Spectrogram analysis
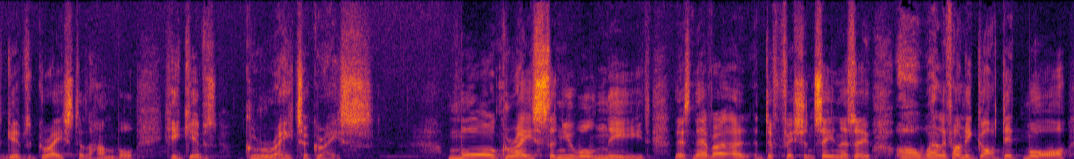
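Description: Older English man preaching earnestly. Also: a little high. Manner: earnest, emphatic, with many dropped soft phrases. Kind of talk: sermon. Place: church hall.

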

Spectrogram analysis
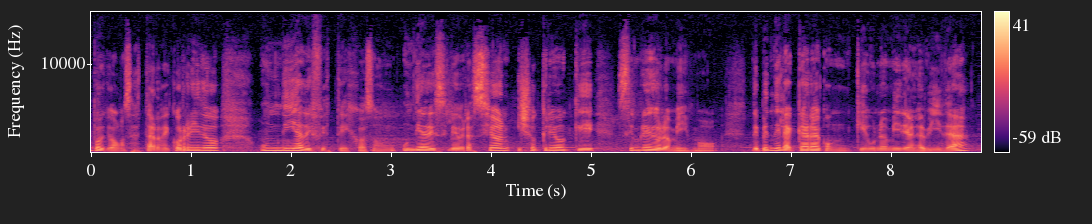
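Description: A woman's voice: a bass voice, darkish tone. A woman interviewing guests at a beer festival with a handheld mic, talking in a chatty, enthusiastic way. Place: beer festival hall, indoors.

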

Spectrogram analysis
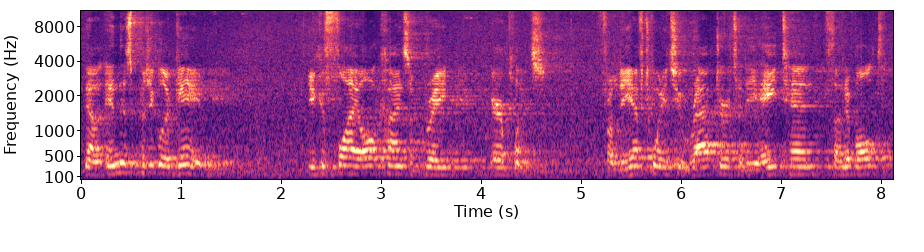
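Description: A man giving an enthusiastic tech keynote on a conference stage, speaking deliberately with emphatic pauses. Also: a little high, level tone, far from the mic, background noise. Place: large conference hall stage. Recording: echoey hall taped from audience.

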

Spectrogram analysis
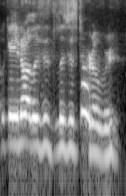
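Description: A woman in casual, teasing banter over a card game, loud and quick to swear. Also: medium pitch, dull audio. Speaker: vlogger playing a card game.

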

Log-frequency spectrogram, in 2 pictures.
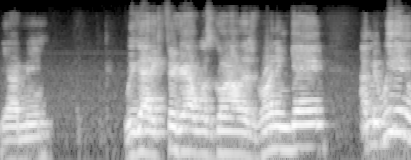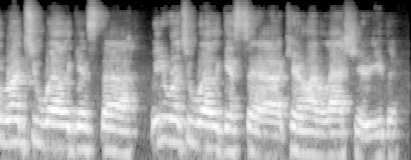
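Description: A man's voice: a little high, quick pace. A young man giving casual, teasing postgame commentary in slangy speech, recorded on a webcam in a bedroom. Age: young adult. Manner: slangy, teasing trash talk. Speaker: sports fan vlogger. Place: small bedroom, indoors. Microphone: webcam at arm's length. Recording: home webcam, slightly distant mic.

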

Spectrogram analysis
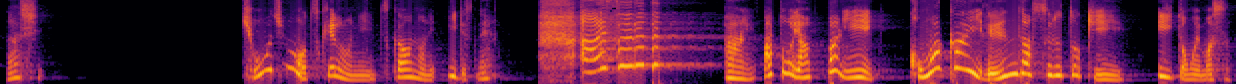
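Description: Chatty high-voiced woman explaining software. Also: big pitch swings, takes it slowly, pauses often, in a large hall. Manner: chatty, giggly, talks while clicking through a demo. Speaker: VTuber host teaching singing-synth software. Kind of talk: casual software tutorial.

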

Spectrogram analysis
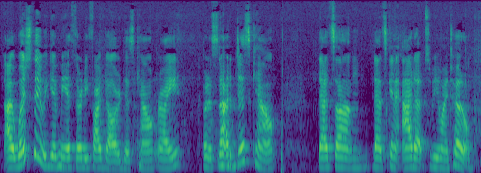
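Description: Speaking at medium pitch and normal speed, with a slight hiss or hum in the recording, a woman leads a step-by-step math lesson. Her manner is patient and instructive, and she regularly asks questions to confirm understanding.

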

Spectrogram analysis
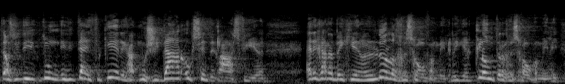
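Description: A man's voice: high voice, sing-song, very fast, a bit bright. A man telling a rambling, crude story as a stand-up comedian on a theatre stage before an audience. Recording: live show with audience laughter.

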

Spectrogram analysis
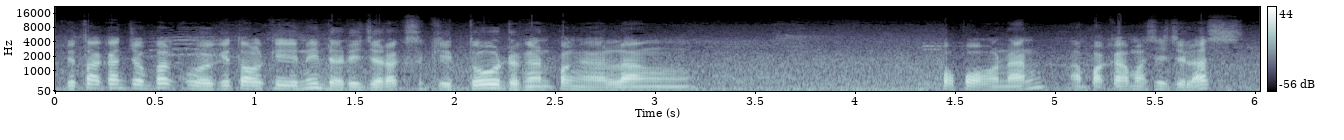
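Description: This young adult gadget reviewer has a mid-range voice and speaks quickly. He strolls outdoors through plazas, parks and streets, casually describing a field test and going over the same points again. The audio comes from a camera at arm's length, with lots of outdoor noise around him.

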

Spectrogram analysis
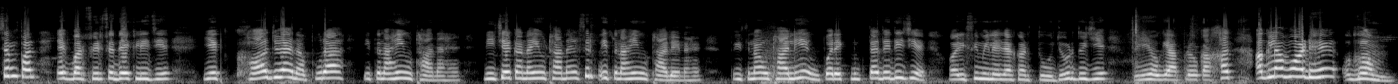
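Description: A woman's voice: high voice, moderate pace, a little mellow, dull audio. A woman teaching how to write letters at a board, patiently repeating each step and checking in with her students. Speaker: Urdu teacher. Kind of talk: whiteboard writing lesson.

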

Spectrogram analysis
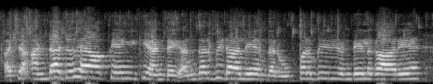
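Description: A woman's voice: sits high, brisk, a bit bright. Chatty woman teaching a home recipe. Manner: chatty, step-by-step, addresses viewers directly. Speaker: cooking channel host. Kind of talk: home cooking tutorial. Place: home kitchen. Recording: roomy kitchen echo, faint background noise. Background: oil frying in a pan.

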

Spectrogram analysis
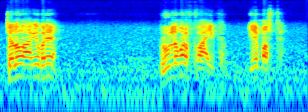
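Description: A man's voice: high voice, fast, sharp tone. A man teaching an online grammar lesson, repeating each point and checking that students follow, with chatty, teasing asides.

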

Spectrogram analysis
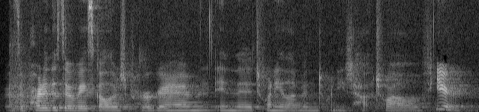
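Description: A woman's voice: little pitch movement, brisk. A woman in her thirties from Pakistan, answering interview questions in an earnest, fluent way. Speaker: program alumna, human rights worker. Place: indoor room with shuttered window. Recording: echoey hall-like room with faint rumble.

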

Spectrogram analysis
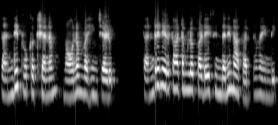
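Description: A woman narrating a first-person story for an audiobook channel in a calm, steady reading voice. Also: mid-range voice, moderate pace, highs cut off.

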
